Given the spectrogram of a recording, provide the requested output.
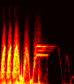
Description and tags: The right mouse button trick was only slightly successfull so processing was in order to achieve the different scratch sounds. Is it a flare? Is it a chirp? Is it a transform?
